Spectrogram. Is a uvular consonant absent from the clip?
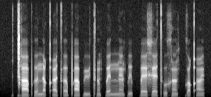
no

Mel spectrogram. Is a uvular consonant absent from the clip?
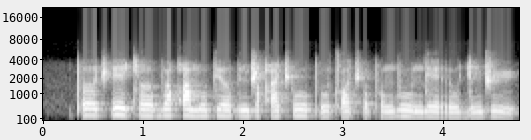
no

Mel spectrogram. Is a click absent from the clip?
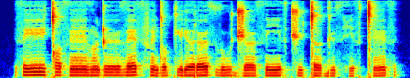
no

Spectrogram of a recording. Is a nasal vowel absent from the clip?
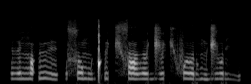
yes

